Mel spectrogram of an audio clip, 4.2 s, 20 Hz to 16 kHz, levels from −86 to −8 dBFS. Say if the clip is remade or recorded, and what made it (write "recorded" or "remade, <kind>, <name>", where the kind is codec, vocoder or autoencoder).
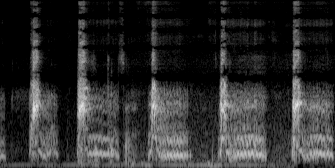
remade, vocoder, BigVGAN v2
